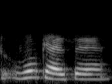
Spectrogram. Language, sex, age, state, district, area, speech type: Hindi, female, 18-30, Uttar Pradesh, Azamgarh, urban, conversation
